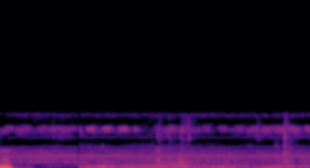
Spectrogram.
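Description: Faint steady electrical hum over low background noise.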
